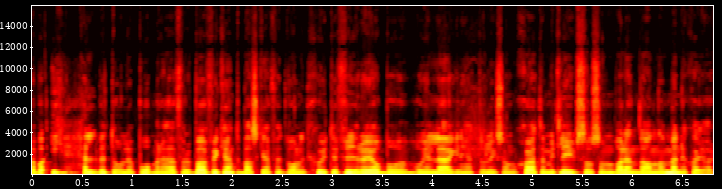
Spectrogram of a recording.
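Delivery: ordinary delivery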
